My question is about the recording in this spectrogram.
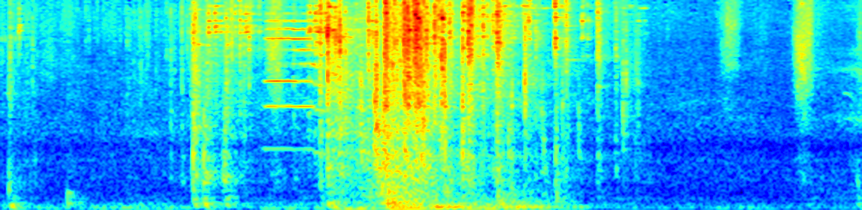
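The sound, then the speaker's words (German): A door swings shut, with creaking and a metallic rattle before a heavy, broad thud and a brief settling clatter. No one speaks. “Aha, dann schließe ich nun die Tür, ja?”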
